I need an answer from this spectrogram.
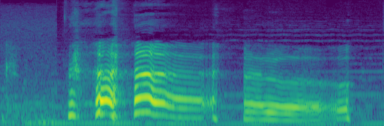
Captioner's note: laughs uncomfortably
